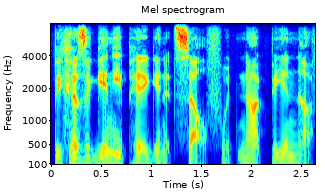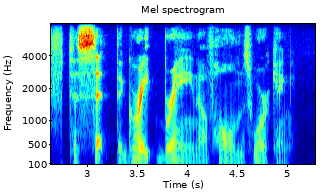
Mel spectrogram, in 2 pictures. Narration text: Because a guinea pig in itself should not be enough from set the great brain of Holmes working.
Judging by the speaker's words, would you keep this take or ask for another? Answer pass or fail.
fail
